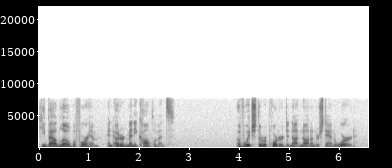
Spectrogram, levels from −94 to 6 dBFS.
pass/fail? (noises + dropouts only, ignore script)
pass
